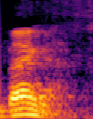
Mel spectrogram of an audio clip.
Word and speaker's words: Bange: District it's always been Banger because Banger is the German pronunciation of the original name but my Father John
